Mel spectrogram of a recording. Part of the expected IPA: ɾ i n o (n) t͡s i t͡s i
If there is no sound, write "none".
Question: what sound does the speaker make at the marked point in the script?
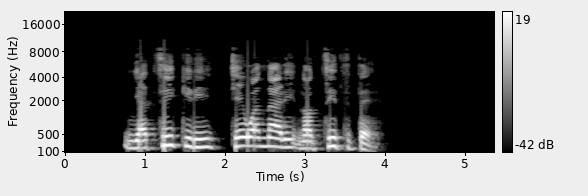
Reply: none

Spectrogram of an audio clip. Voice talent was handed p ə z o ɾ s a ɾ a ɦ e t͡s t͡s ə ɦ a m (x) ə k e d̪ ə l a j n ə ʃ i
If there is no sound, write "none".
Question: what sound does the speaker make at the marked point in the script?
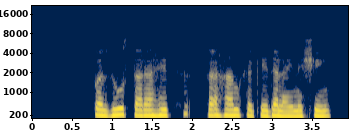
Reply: x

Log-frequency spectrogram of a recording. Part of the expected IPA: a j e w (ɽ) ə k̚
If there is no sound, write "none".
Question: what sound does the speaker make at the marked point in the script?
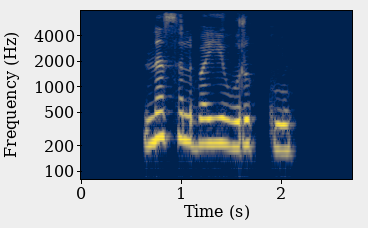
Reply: ɾ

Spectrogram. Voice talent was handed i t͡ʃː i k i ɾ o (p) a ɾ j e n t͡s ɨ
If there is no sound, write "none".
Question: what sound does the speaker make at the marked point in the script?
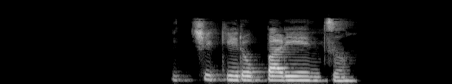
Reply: p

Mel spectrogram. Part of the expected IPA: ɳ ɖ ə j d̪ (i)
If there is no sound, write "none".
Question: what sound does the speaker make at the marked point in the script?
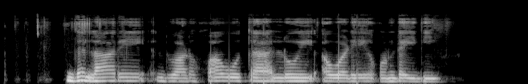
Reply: i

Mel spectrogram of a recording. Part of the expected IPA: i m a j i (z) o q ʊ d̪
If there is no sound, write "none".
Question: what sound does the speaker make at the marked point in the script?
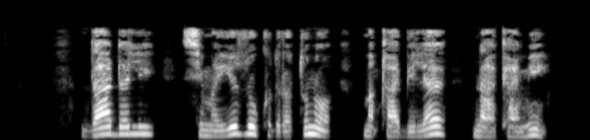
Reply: z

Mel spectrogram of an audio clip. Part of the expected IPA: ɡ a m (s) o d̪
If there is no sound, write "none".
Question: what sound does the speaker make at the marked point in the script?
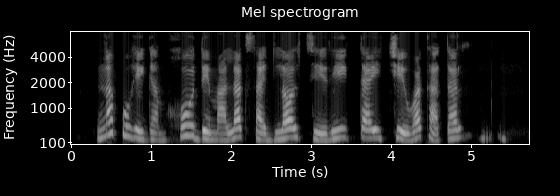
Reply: x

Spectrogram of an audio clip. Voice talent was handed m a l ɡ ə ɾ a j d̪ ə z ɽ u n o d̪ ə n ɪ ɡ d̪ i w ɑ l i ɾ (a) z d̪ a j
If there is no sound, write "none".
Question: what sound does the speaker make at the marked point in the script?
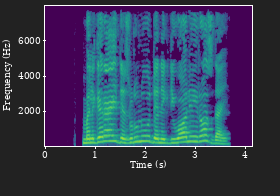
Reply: ɑ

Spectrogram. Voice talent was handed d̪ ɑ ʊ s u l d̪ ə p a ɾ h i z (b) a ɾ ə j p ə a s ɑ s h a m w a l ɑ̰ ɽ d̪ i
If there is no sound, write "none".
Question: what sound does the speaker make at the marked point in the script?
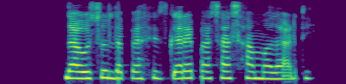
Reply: ɡ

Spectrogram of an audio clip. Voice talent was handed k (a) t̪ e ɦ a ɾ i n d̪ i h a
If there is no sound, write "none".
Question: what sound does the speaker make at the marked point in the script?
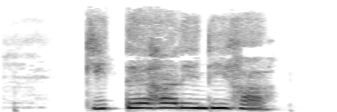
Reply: i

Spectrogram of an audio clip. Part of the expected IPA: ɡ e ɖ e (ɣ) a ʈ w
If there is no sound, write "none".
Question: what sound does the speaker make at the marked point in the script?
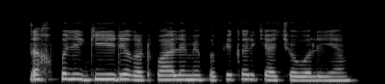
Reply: ɣ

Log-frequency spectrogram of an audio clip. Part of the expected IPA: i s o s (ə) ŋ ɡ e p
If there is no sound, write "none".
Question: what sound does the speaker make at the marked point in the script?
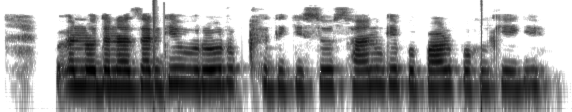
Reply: ɑ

